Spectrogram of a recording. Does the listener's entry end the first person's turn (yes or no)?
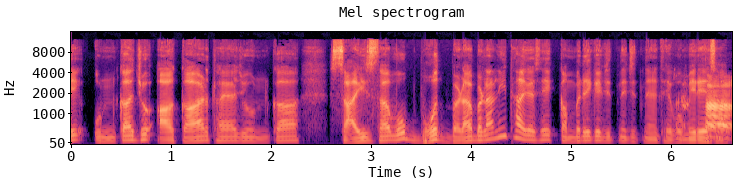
yes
